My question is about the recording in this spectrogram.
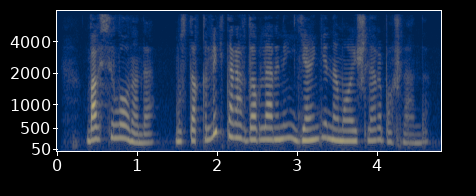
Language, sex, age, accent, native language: Uzbek, female, 25-34, Farg'ona, Uzbek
